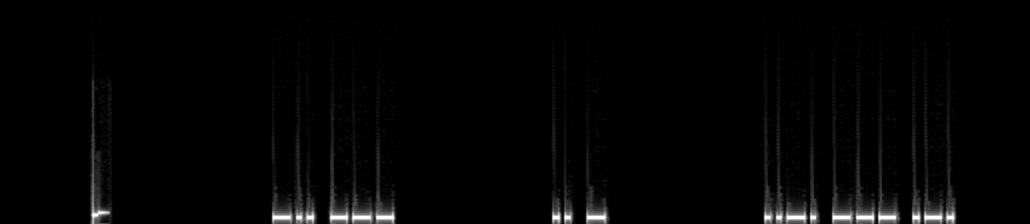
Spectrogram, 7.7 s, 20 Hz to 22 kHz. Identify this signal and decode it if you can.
Morse code, heard as a keyed tone, about 28 wpm, 700 Hz. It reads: DO IT FOR
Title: 4x Word-Spacing - Sentences from Top 200 Words - 28wpm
